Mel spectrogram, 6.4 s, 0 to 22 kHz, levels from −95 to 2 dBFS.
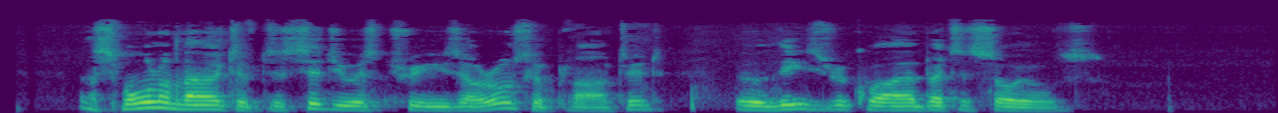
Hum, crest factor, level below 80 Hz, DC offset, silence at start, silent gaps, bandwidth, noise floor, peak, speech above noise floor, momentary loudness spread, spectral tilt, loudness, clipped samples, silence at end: none; 20 dB; -80 dBFS; under 0.1%; 0.4 s; none; 11 kHz; -76 dBFS; -8 dBFS; 48 dB; 14 LU; -5.5 dB/octave; -28 LUFS; under 0.1%; 0.95 s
